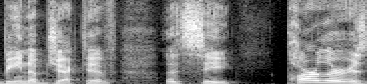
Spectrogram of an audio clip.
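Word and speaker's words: Parler: the founder the founder of parlor says it's parlor because gavin mckinley was like oh it's well that's supposed to be pronounced parley and he's like actually it's just parlor yeah he's like oh okay well i'll still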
